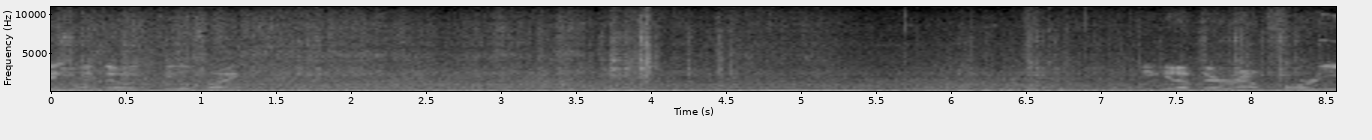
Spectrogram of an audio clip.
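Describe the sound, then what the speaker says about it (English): Wind rushes past the wing window of a moving 1960 Dodge Dart Phoenix, a loud steady roar blended with low cabin rumble, with a person talking over it. "We got some wind noise you can hear at this wing window"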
